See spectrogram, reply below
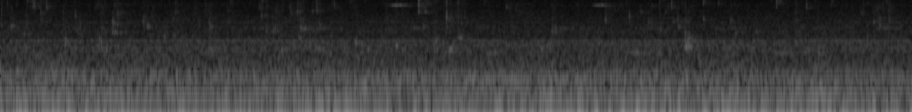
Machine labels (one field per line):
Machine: pump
